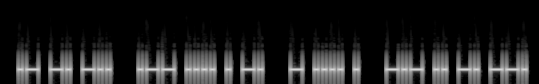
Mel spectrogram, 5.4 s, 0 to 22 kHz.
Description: Morse code, heard as a keyed tone, about 30 wpm, 700 Hz. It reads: AND WHEN THE KING
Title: Sentences from Top 1100 Words 30wpm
